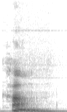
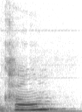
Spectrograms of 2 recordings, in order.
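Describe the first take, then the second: First: The vowel is a short uh sound. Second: The vowel is a long o sound. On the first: This is the pronunciation used in everyday talk. "When we're talking, we say come" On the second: This is the pronunciation used for spelling. "to spell this word, we have to say comb"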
